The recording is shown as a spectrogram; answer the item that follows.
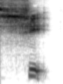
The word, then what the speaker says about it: し: Next one is she. And you might think this is S plus I and read like C. But in Japanese it is pronounced she.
